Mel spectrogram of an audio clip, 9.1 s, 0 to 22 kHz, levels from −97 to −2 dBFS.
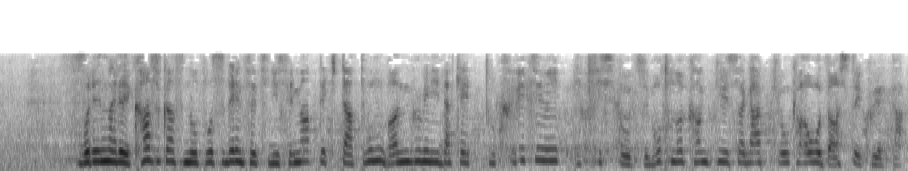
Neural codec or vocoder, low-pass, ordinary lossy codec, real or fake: codec, 16 kHz in and 24 kHz out, 0.8 kbps, FocalCodec, streaming, 65536 codes; 7.2 kHz; MP3, 24 kbps; fake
